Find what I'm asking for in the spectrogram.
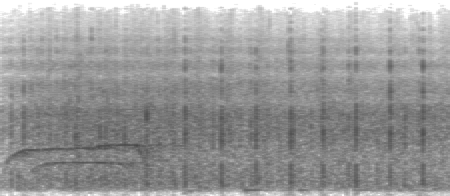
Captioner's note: audience applauding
